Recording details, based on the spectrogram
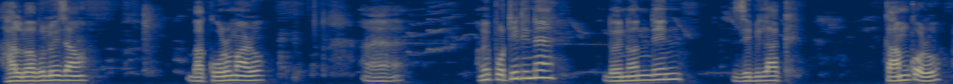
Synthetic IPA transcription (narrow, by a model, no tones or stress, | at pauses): halbabɔlojzaʊ̃ | bakoɹmaɹʊ | amipɹotidinɛ | dɔjnɔndin | zibilak | amkɔɹʊ̃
